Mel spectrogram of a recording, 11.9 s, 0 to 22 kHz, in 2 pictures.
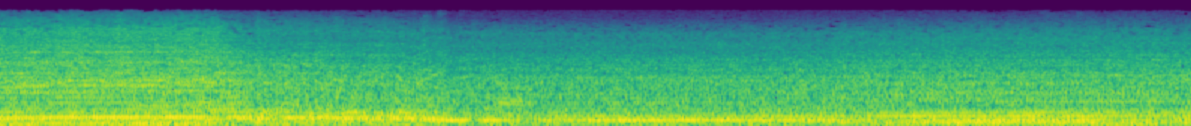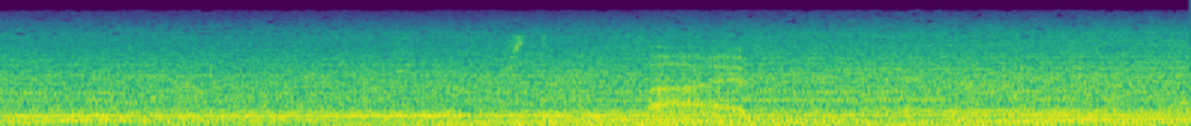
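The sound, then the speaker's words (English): Steady engine drone from several race cars circling at reduced speed under caution, with pits open and the pace car in turn 3; a constant mid-level hum with occasional pitch shifts as engines rise and settle, loud and continuous throughout. “Pits are open. That's the 11. Yep. Pace cars in turn 3.”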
